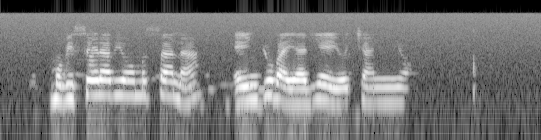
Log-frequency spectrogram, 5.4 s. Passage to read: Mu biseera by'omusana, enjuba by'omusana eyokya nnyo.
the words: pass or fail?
fail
